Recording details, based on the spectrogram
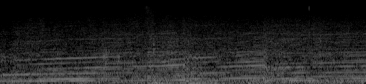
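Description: An F1 car in F1 2020 laps the Hungarian Grand Prix circuit, its high-pitched engine screaming close and loud as revs climb and shift through gears, with no talking.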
